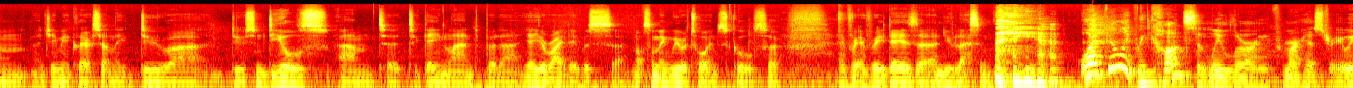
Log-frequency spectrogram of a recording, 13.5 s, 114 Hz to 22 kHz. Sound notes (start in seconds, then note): 10.0 chuckles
